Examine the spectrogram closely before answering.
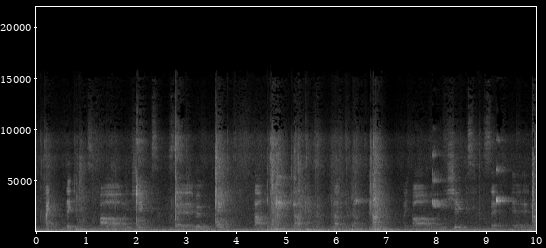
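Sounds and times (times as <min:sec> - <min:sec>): man talking: 0:00.0 - 0:10.0
steady low rumble: 0:00.0 - 0:10.0
irregular thuds: 0:03.6 - 0:07.3.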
